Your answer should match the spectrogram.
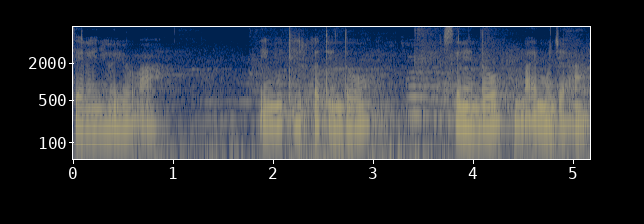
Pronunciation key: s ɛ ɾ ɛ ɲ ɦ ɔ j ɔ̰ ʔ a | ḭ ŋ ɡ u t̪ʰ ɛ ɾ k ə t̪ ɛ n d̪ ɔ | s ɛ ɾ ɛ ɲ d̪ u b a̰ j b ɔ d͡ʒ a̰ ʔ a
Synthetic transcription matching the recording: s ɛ ɾ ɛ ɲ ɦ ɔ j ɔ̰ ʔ a | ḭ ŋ ɡ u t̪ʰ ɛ ɾ k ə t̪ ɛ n d̪ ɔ | s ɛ ɾ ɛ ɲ d̪ ɔ b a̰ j m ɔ d͡ʒ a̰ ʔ a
